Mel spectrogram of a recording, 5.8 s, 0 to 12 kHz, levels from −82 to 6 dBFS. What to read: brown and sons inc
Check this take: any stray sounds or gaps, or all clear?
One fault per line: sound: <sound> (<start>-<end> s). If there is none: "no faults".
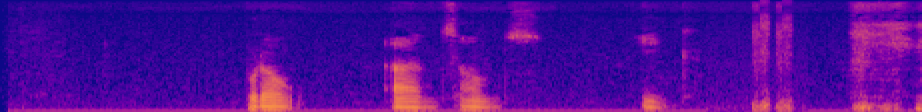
sound: laugh (4.7-5.0 s)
